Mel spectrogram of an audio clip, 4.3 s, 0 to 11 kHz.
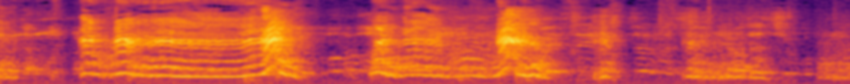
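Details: Two dogs, a Pomeranian and a Poodle, facing off: loud, harmonic, yelping barks that rise and break, with shorter yips after about 2.5 and 3.5 seconds and brief pauses between bursts.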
